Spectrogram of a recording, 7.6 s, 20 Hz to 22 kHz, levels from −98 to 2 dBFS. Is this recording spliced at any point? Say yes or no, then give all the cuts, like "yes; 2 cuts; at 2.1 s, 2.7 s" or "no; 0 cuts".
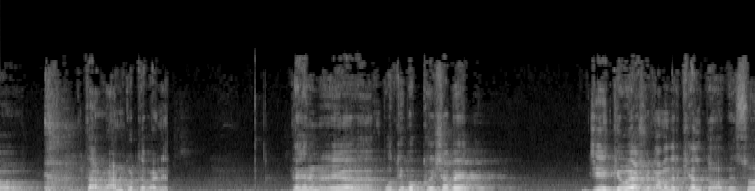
yes; 1 cut; at 1.7 s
